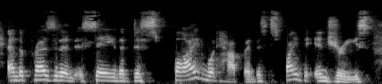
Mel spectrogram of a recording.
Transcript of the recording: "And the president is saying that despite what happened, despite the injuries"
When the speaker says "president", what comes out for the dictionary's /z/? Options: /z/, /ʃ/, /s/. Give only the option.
/z/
